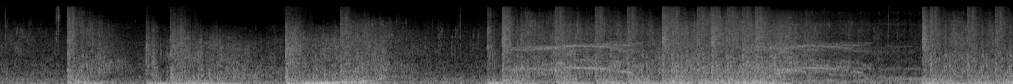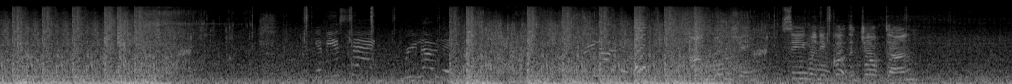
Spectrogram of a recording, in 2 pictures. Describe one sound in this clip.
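Rapid gunfire rattles and echoes down a tunnel.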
